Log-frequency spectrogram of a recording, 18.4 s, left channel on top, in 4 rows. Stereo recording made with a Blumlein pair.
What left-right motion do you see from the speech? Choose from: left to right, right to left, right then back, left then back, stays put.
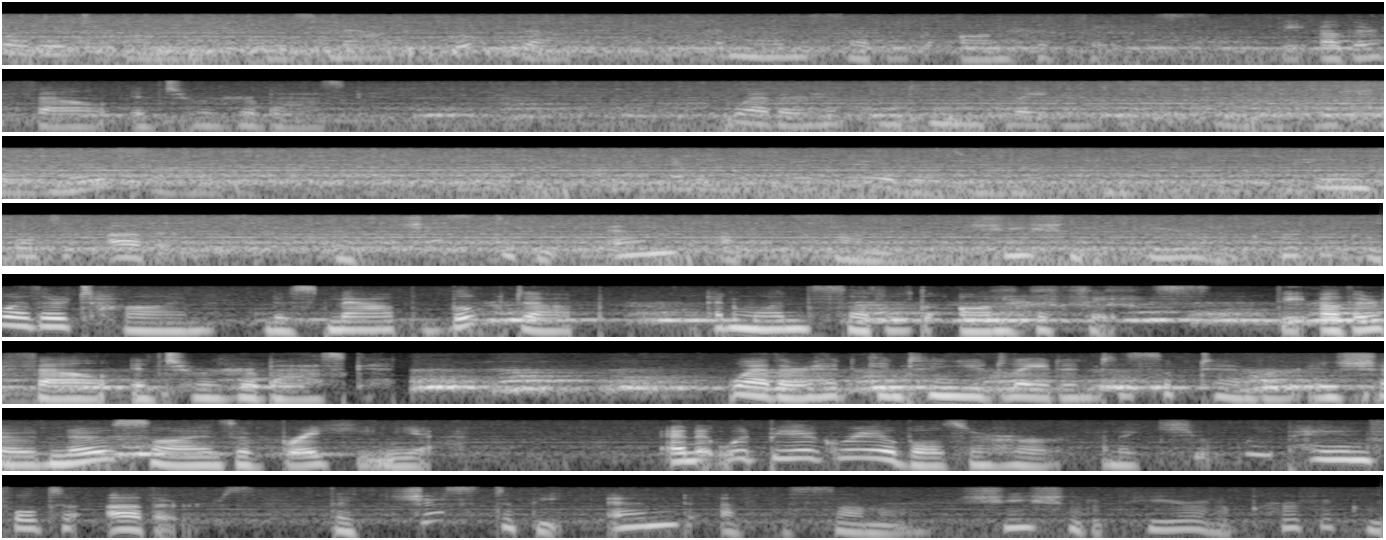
right to left.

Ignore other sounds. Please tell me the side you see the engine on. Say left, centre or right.
left.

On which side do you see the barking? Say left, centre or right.
right.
